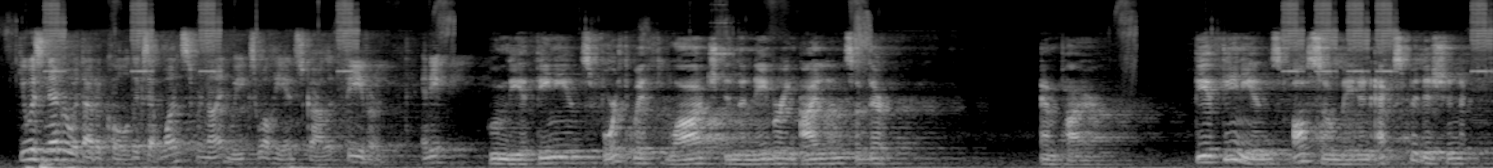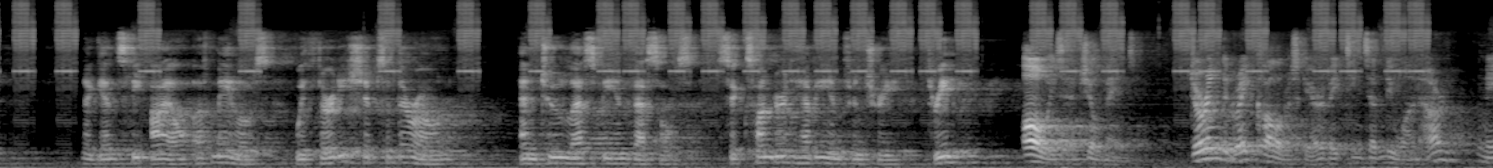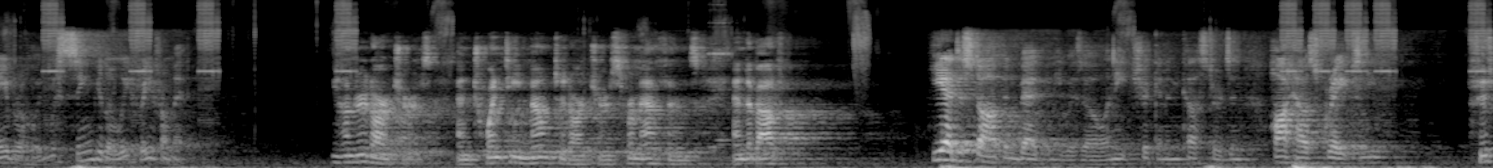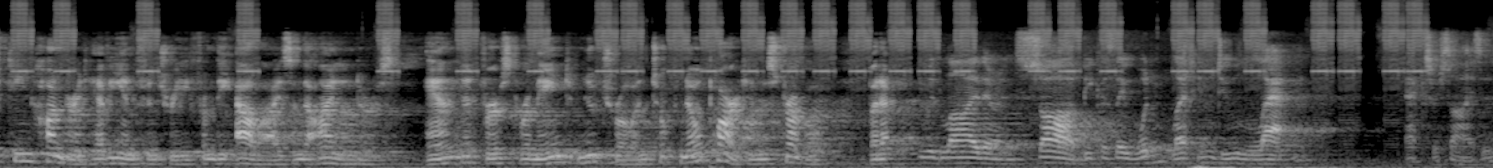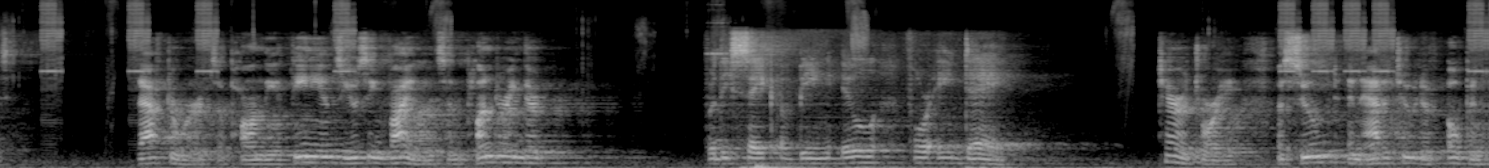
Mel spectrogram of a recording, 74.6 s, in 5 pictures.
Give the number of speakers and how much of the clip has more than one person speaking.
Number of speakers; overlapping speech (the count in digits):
2, no overlap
